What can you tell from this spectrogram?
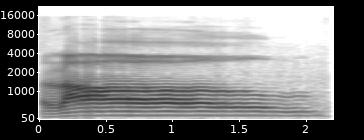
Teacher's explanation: मैं यहां राम को इतना खींचूंगा जितना रा को 3 बार बोलने में समय लगेगा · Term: प्लुत स्वर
